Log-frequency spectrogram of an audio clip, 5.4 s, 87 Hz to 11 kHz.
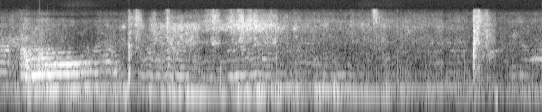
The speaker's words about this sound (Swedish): Det låter bra, Christians bil alltså. Det är en väldigt karaktäristisk ton i den. Den eh, är ju Grupp H nu den här bilen då jämfört med R3 förra året så det är ju lite mer pulver i maskinen. Ja. Det låter riktigt bra det här.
